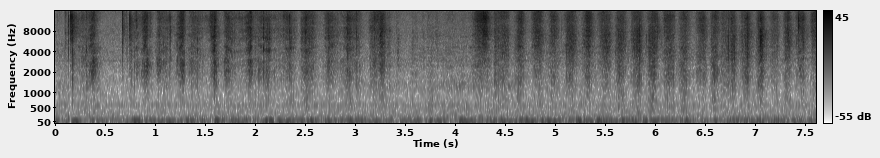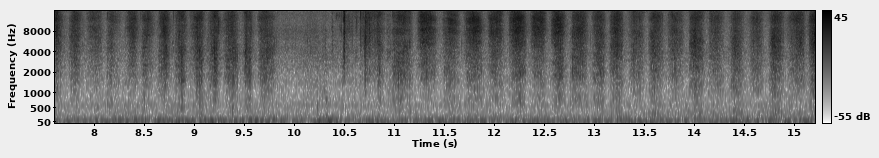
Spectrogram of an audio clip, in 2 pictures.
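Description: Long orange nails scratch the side of a white solid wax pillar candle in quick, repeated strokes. Each stroke makes a bright, dry rasping scrape, running over a steady low hum that sits under the whole clip. The scratching briefly thins out twice before continuing to the end.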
